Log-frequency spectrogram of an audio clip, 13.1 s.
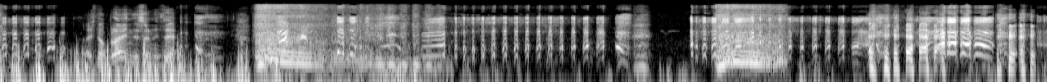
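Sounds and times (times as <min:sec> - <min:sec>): baby belly laughing: 0:00.0 - 0:01.0, 0:02.1 - 0:07.9, 0:08.6 - 0:13.0
man laughing: 0:03.2 - 0:07.2, 0:10.8 - 0:13.0.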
